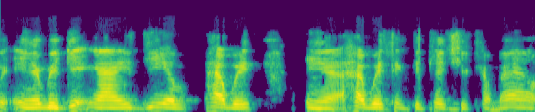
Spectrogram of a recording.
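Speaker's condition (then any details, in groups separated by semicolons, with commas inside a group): Cerebral palsy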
